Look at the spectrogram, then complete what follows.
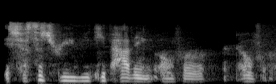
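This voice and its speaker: A woman playing a tender, worried young woman who soothes her lover, gentle and reassuring, in a script table read. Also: sits low, steady tone, fairly quick, a little hiss or hum. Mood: tender, soothing. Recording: dull, lo-fi audio.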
